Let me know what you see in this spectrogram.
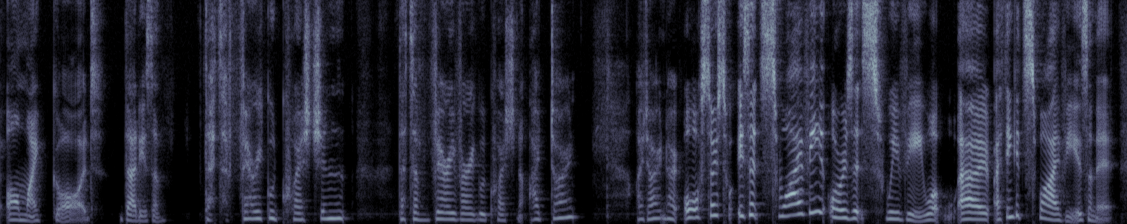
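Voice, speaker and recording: A woman in her thirties with an Australian accent, chatting casually with her stream chat, laughing often and restarting her sentences. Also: fairly high pitch. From Victoria, Australia.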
